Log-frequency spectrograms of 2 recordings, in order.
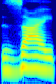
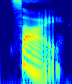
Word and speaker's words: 在: First up, zài. A really common mistake for English speakers is to make that Z sound buzzy, like in the word zoo.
